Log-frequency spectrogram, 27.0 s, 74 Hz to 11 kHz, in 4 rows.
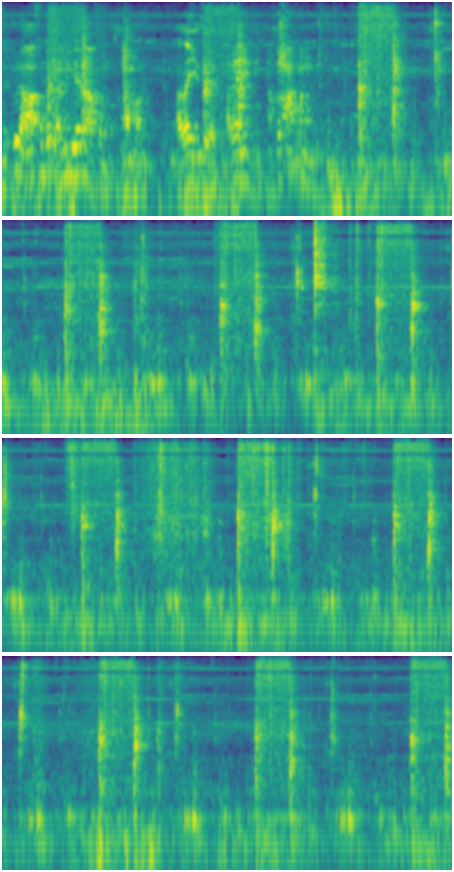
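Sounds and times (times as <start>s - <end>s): machine clacks and clicks: 0.0s - 27.0s.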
